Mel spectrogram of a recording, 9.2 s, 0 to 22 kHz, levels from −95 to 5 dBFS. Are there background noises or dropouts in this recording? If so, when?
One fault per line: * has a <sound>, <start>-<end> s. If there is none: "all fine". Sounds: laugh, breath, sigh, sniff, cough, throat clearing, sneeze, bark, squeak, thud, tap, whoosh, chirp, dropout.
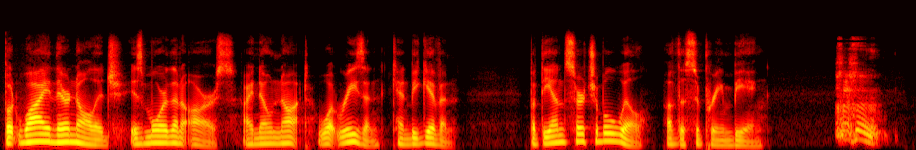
* has a throat clearing, 8.3-9.0 s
